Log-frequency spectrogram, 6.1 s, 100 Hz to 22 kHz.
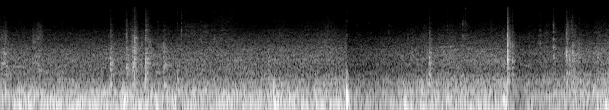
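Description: Steady low hum inside an Airbus A330-200 airliner cabin as passengers leave, with scattered light clicks and knocks; a sharper knock comes about three and a half seconds in and another about five seconds in.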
